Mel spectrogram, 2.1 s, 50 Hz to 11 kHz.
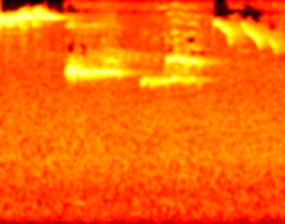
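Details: Robin singing in a park on March 2nd: high, thin whistled phrases, one sliding near the top of the range, then a lower sustained note and a few brief descending strokes, over faint steady background noise.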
